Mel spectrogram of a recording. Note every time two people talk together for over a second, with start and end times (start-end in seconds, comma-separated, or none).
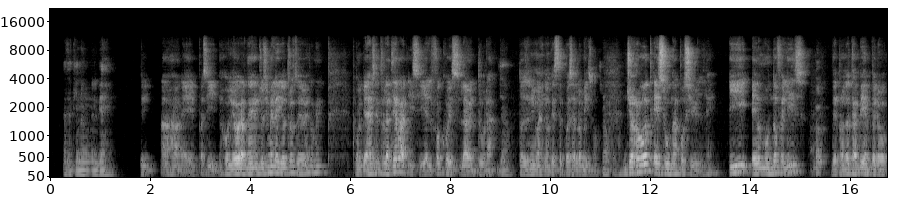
none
